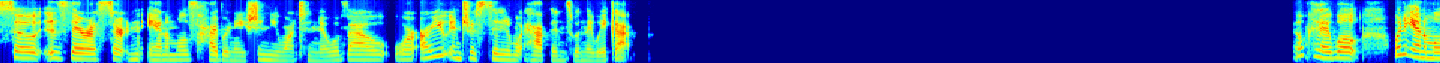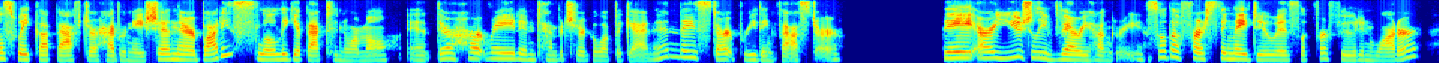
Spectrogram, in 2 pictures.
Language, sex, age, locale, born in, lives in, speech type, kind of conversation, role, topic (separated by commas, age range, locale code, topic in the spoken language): English, female, 40-44, en-US, United States, United States, read, expert-assistant, expert, How do animals survive winter?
